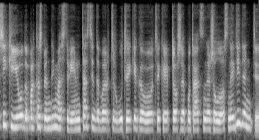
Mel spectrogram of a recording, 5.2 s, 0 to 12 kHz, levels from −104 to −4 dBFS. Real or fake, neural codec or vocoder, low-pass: fake; codec, 16 kHz in and 24 kHz out, 0.9 kbps, LongCat-Audio-Codec, fine tuned four codebook decoder; 10.8 kHz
